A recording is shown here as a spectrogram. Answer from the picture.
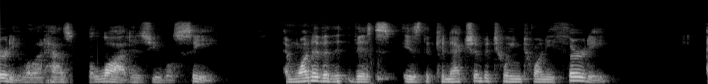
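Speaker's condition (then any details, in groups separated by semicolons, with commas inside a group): No condition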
